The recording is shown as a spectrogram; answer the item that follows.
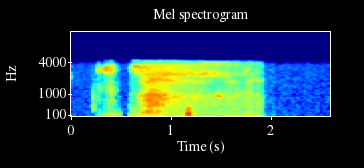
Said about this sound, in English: take a breath in through your nose and out through your mouth.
